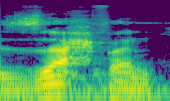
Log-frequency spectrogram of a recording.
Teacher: حا حروف قلقلہ میں سے نہیں ہے، تو اس لیے اس میں قلقلہ نہیں ہوگا، یعنی ہلا کر نہیں پڑھیں گے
